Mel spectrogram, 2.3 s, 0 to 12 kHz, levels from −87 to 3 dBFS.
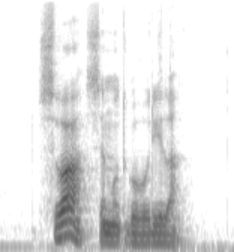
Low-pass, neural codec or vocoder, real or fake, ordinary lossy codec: none; none; real; none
